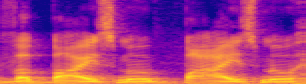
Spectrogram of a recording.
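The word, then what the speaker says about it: Vabysmo: powerful um for aab is bispecific the name VMO bismo has to do with the bispecific that's how they like you to pronounce it binds an2 and vfa probably should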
